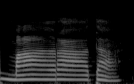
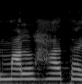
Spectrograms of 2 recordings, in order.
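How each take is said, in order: First: The H is dropped and an R-like sound is used. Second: An L and a clear H sound are pronounced. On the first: The speaker calls it right. "tapi marada. ... Ini adalah yang benar ya" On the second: The speaker calls it wrong. "Ini bacanya bukan malhada ya"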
